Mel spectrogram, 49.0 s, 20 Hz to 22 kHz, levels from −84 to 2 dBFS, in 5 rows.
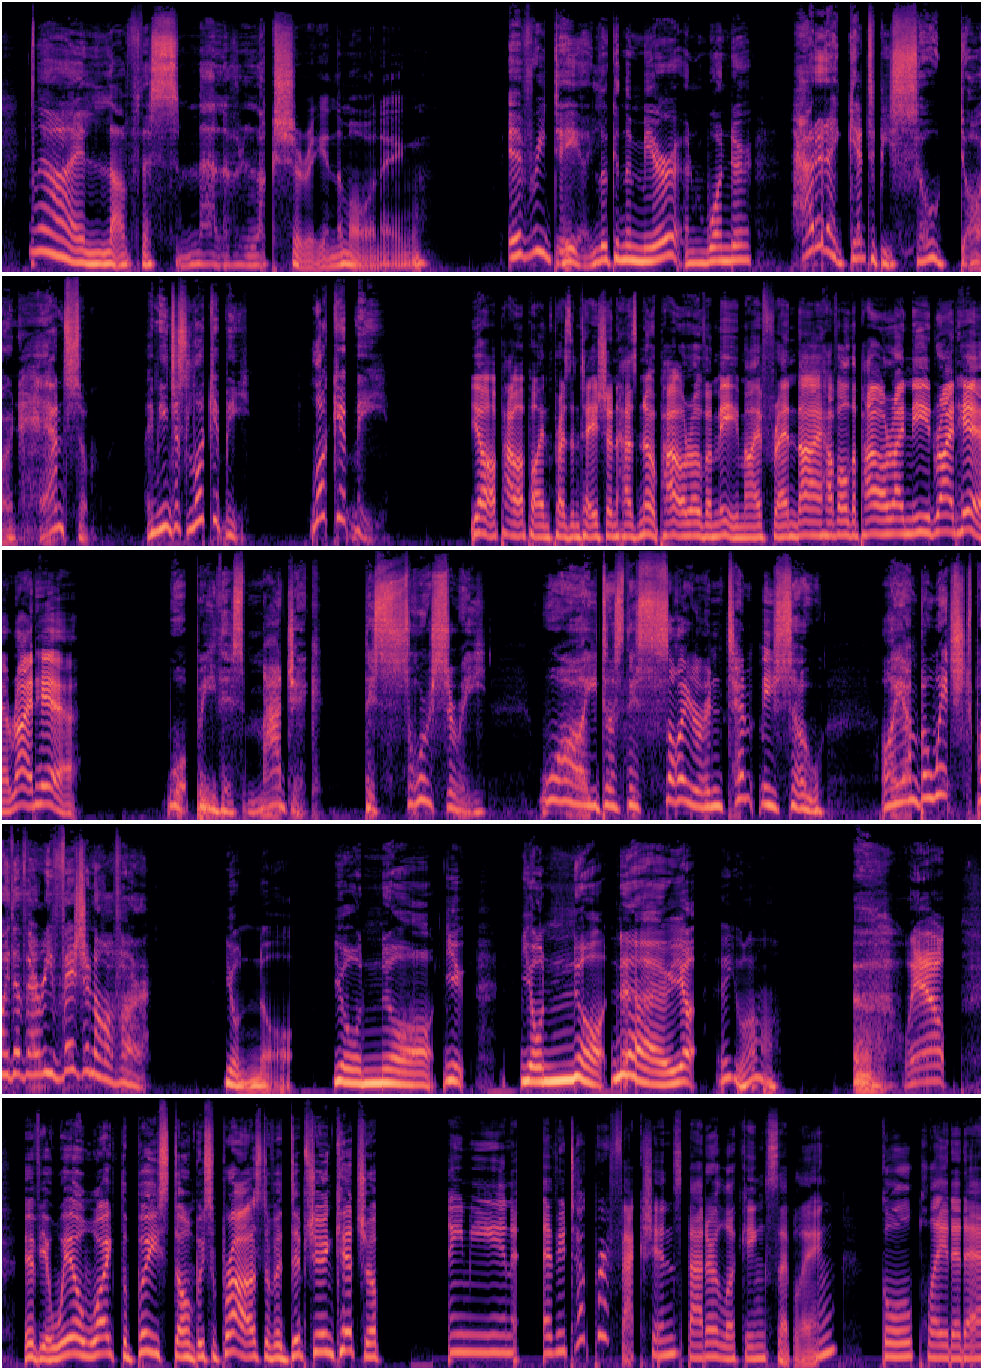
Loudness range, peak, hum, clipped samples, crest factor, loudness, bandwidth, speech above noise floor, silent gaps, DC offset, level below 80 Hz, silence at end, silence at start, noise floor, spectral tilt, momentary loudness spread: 8 LU; -4 dBFS; none; under 0.1%; 20 dB; -21 LUFS; over 20 kHz; 51 dB; none; under 0.1%; -52 dBFS; 0 s; 0.25 s; -73 dBFS; -4 dB/octave; 13 LU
